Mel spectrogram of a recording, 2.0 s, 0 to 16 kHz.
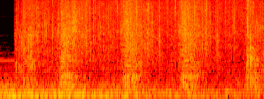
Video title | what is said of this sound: Jjajangmyeon Rhapsody [KBS WORLD SELECTION : EP.02] - KBS WORLD TV 250218 | When there's no moisture, you hear a crunch like fallen leaves when you tap them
